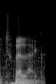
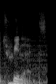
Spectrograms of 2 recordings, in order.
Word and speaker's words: Twi'lek: I'm going to say Twi'lek, because it's what I've always said. People I know say Twi'lek, but they're wrong.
